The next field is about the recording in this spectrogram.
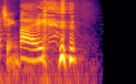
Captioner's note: laughs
